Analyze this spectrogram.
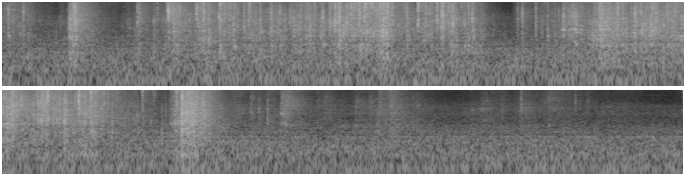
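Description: Clear plastic sleeve crinkling and crackling as it is pulled off a potted orchid, with a sharp loud crackle about six and a half seconds in; the crinkling dies down after about seven seconds.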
